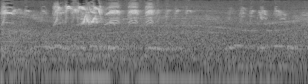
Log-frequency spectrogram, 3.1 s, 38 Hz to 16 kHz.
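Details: Blue tits at a nest box, 8–9 May 2020: a quick run of thin, high chirps, about five in the first second and a half, then fainter notes, over a low steady hum.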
